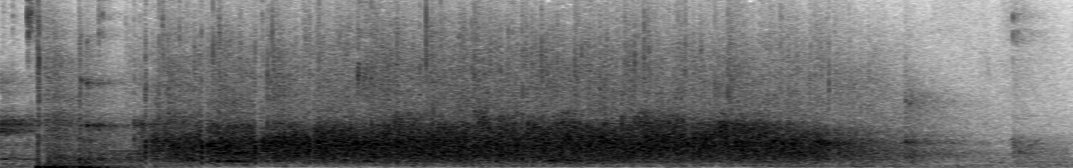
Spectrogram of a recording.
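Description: A crowd applauds loudly in an echoing hall.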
